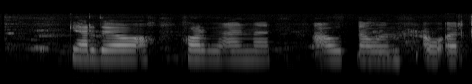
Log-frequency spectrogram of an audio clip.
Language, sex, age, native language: Icelandic, male, 12, Polish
